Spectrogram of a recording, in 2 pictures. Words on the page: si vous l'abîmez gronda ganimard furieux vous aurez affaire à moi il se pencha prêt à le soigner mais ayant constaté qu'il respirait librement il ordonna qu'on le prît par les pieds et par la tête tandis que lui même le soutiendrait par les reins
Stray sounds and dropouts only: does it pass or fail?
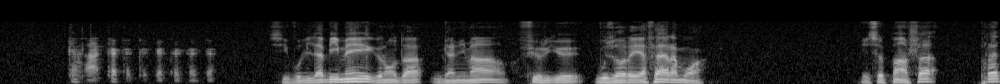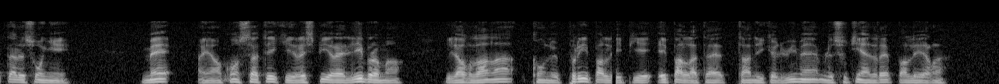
fail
